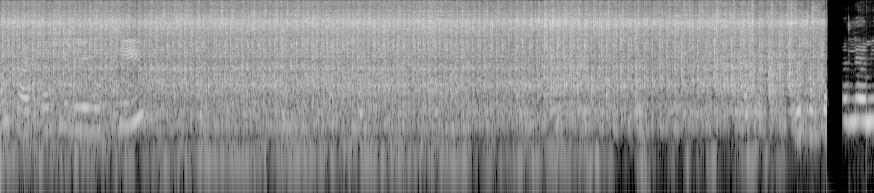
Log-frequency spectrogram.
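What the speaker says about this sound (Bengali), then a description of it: "এই যে আমি এখন সাইডটা সিলিয়ে নিচ্ছি।" Sewing machine runs steadily and loudly, stitching the side seam of a small child's kurta, with a continuous rapid mechanical whir that stops abruptly near the end.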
